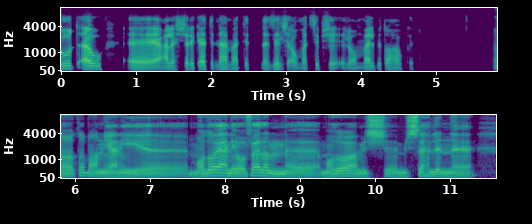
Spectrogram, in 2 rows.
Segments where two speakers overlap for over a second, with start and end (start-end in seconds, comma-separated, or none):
none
